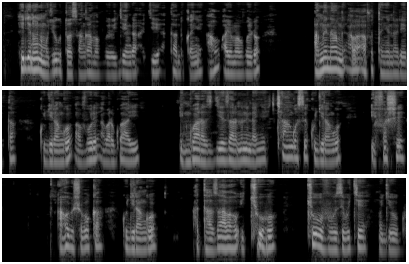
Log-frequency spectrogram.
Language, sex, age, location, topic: Kinyarwanda, male, 18-24, Kigali, health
